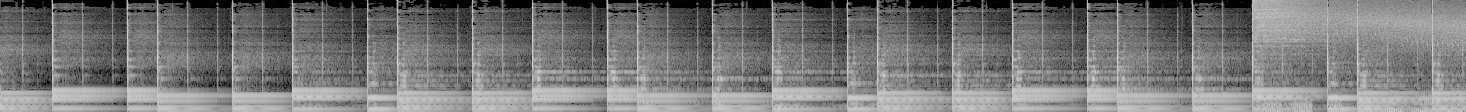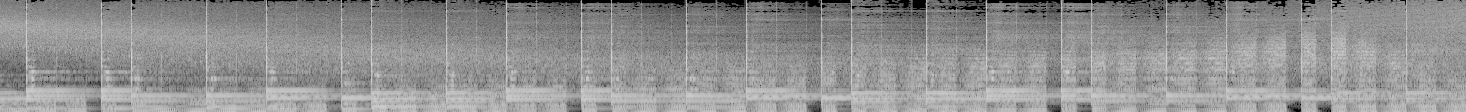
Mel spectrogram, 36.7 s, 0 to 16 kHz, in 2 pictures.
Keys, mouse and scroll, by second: 1.6 ctrl+p, 2.0 click, 2.2 scroll down 3, 2.3 middle click, 2.7 scroll up 1, 2.9 click, 3.1 middle click, 3.9 Tab, 4.5 Tab, 4.8 KP_3, 5.2 click, 5.4 Tab, 5.7 z, 6.1 click, 6.4 g, 7.7 Tab, 7.8 click, 8.3 g, 9.1 middle click, 9.3 z, 9.6 click, 9.8 scroll down 1, 10.0 middle click, 10.6 click, 10.8 middle click, 11.2 g, 11.8 r, 12.7 ], 13.1 alt+d, 13.9 r, 14.6 click, 14.9 ., 15.4 r, 16.9 g, 17.5 scroll down 2, 17.6 shift+middle click, 18.5 scroll up 1, 18.6 shift+middle click, 18.9 ctrl+s, 21.4 scroll up 1, 21.6 middle click, 21.8 click, 22.0 Tab, 22.1 2, 22.3 click, 22.5 shift+s, 22.7 Tab, 23.5 shift+a, 26.2 click, 26.8 Tab, 27.0 1, 27.1 s, 27.8 Tab, 27.9 scroll up 4, 28.1 middle click, 28.6 g, 30.0 Tab, 30.1 s, 30.7-32.1 middle drag, 32.9-34.1 drag.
